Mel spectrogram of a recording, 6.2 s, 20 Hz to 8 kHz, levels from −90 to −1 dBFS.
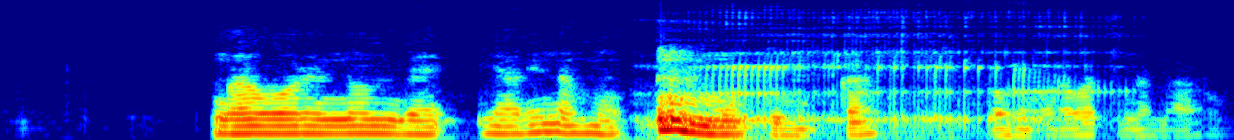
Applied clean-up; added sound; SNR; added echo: neural mask model RNNoise.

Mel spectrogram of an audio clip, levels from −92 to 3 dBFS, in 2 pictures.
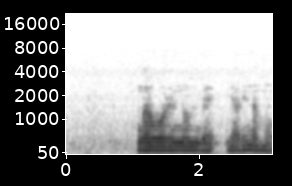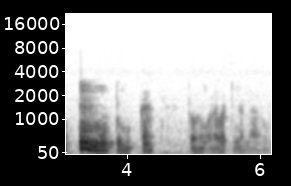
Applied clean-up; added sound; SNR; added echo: none; none; none; none.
